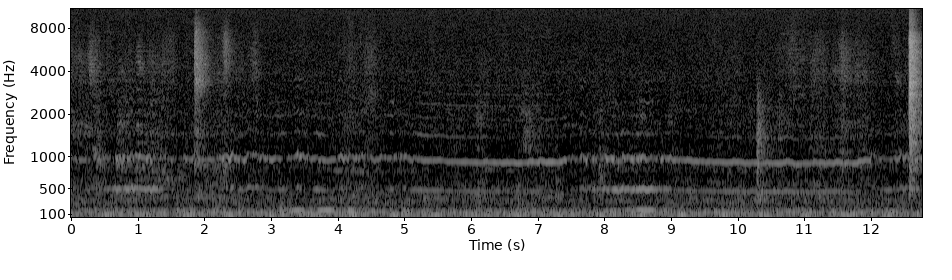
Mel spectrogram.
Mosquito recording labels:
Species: Anopheles arabiensis; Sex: female; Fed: unfed; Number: one; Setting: cup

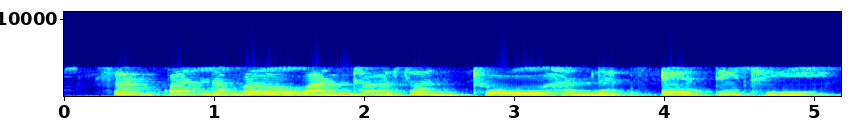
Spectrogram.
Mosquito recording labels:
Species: no mosquito; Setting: cup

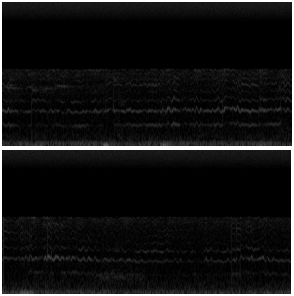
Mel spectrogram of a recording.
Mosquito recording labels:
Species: Anopheles harrisoni; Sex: female; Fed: blood-fed; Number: one; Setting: cup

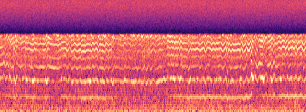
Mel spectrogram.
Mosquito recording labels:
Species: Anopheles dirus; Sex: female; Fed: blood-fed; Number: one; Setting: cup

